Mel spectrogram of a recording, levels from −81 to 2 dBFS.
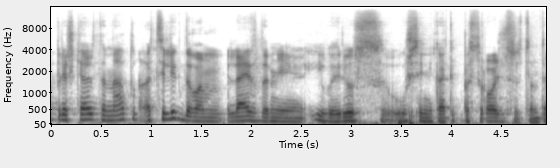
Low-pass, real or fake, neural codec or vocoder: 14.4 kHz; fake; codec, 44.1 kHz, 7.8 kbps, DAC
